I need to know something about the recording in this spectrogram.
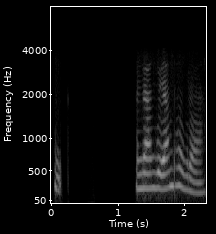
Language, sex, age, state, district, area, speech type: Manipuri, female, 45-60, Manipur, Churachandpur, urban, conversation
